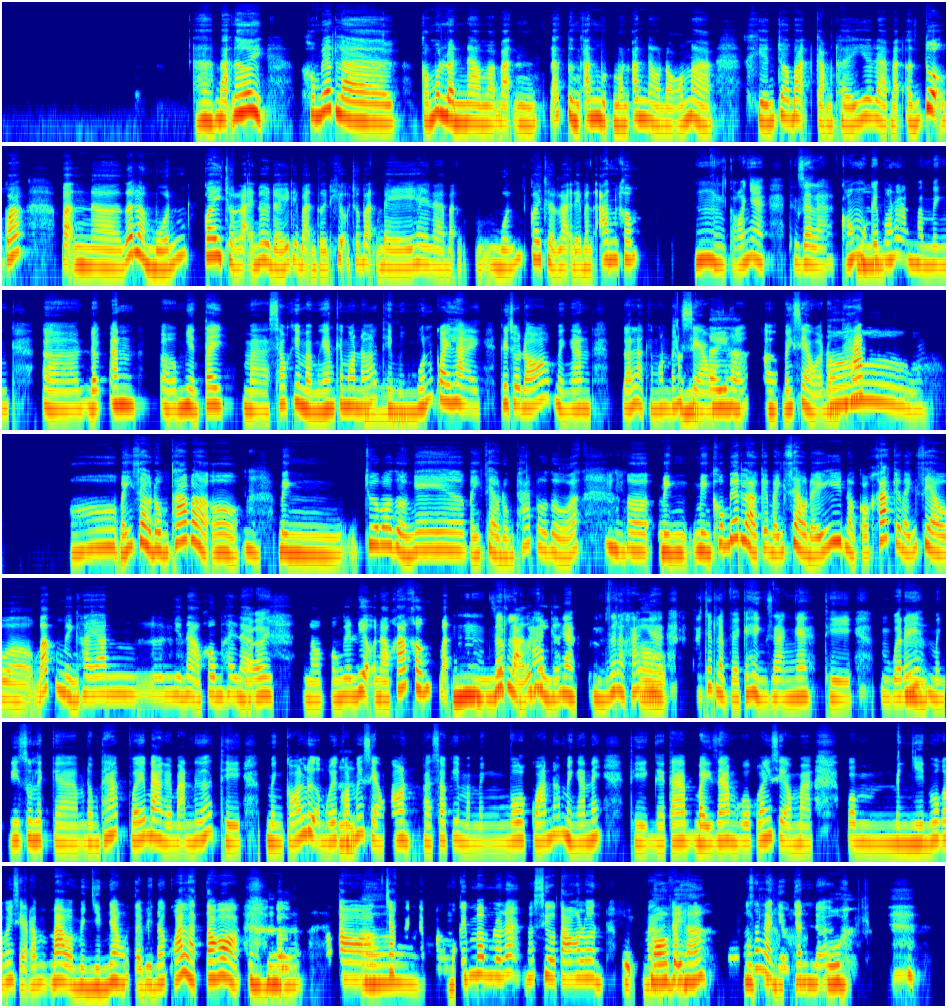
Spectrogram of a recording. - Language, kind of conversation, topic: Vietnamese, podcast, Có bao giờ bạn ăn một món ngon đến mức muốn quay lại nơi đó không?
- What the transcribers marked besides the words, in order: tapping; other background noise; chuckle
